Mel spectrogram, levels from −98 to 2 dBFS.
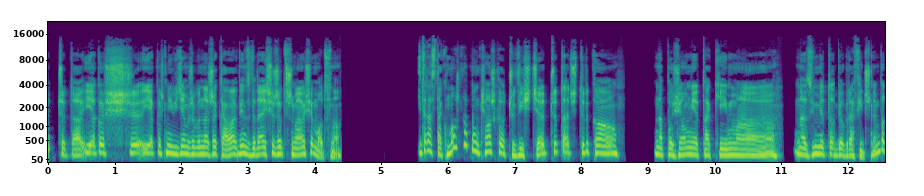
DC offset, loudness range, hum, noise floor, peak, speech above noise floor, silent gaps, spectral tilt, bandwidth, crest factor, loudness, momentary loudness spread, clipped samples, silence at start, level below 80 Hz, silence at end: under 0.1%; 4 LU; none; under -90 dBFS; -4 dBFS; over 75 dB; 5.43-5.53 s, 8.66-8.77 s, 8.98-9.06 s, 11.04-11.17 s; -5 dB/octave; 13.5 kHz; 12 dB; -16 LUFS; 5 LU; under 0.1%; 0.15 s; -50 dBFS; 0 s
